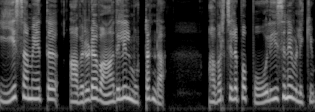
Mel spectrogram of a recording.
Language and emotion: Malayalam, fearful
